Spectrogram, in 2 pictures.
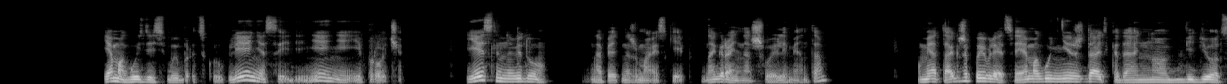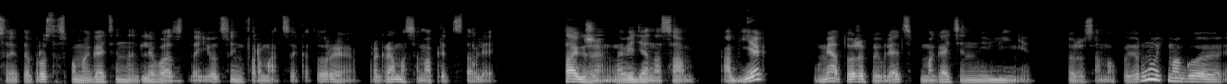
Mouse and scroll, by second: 8.3 click, 19.6 click.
